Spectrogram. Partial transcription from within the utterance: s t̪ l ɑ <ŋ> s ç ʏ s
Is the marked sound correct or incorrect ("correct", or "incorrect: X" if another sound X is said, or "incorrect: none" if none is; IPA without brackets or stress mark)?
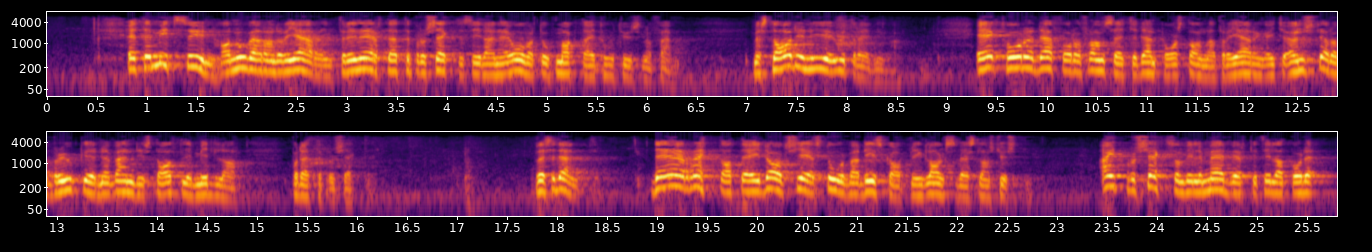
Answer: incorrect: n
